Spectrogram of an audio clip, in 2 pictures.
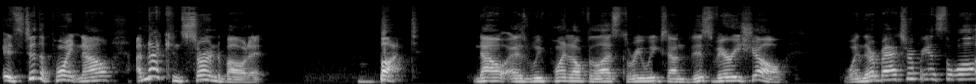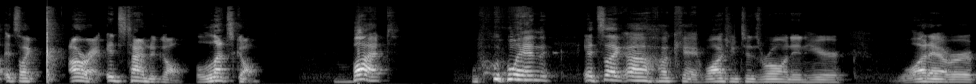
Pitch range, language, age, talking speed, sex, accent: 125-190 Hz, English, 20-39, 170 wpm, male, American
